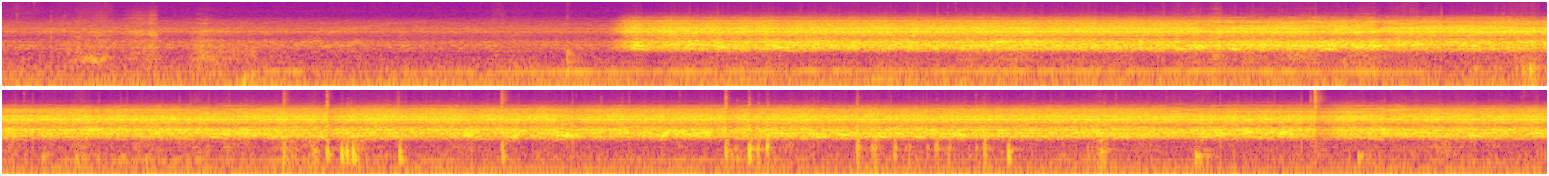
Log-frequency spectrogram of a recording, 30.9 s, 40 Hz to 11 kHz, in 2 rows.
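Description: Yaesu FT-857D HF transceiver receiving on 40-metre LSB through its speaker: faint at first with a low hum, then about six seconds in a loud, steady rush of band noise and static cuts in suddenly and holds. This is the receiver's noise floor while a switch-mode power supply runs nearby, checked for interference.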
